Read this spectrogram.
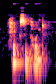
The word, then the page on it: hexapod: British English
